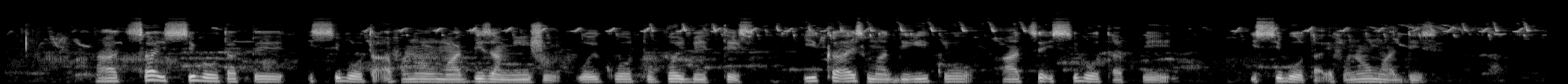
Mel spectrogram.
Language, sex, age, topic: Gamo, male, 18-24, government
